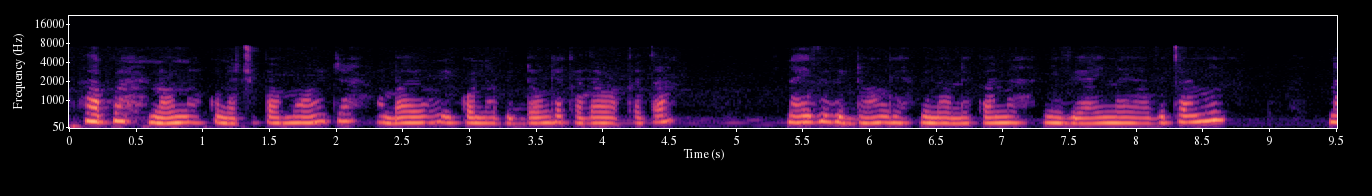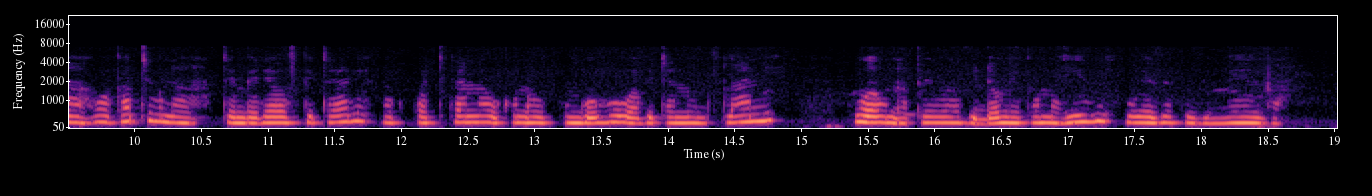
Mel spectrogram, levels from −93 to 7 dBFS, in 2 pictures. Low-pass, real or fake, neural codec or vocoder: 7.2 kHz; real; none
